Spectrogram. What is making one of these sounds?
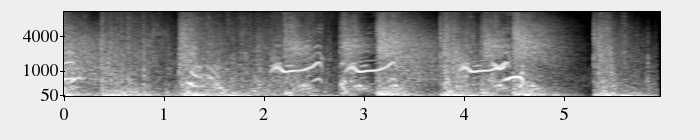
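Heavy punches and kicks thud and smack in quick bursts.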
